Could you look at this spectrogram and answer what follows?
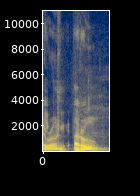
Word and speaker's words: Arun: Arun. I feel like, isn't that just like Aaron? But it's like, you're like Aaron? Yeah, it's like, no, it's like, that's how it's spelled. Like Aaron. Mm-hmm. Aaron. But it's like Arun. Mm-hmm. It's as though it's got a double O in there.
